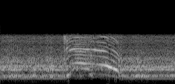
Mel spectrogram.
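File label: English attack position mood med; War Thunder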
